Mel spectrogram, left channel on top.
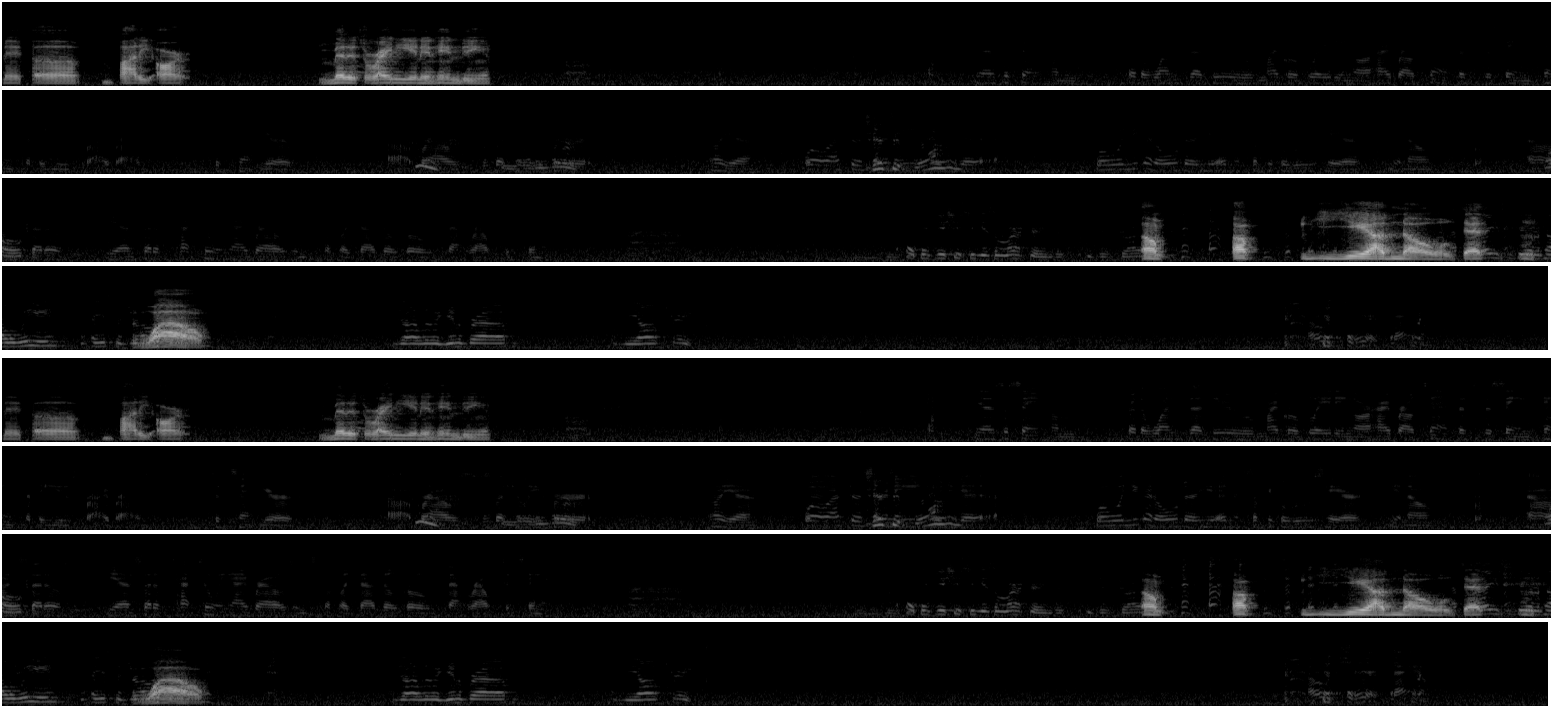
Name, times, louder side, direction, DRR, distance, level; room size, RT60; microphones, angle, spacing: voice 1, 0.0-1.9 3.2-4.9 42.4-42.6 43.3-43.5 44.0-45.8 46.2-46.3 47.9-48.5, left 4 dB, 55° left, 0.8 m, -30 dB
voice 2, 3.4-4.0 5.6-6.2 8.2-8.6 19.5-20.1 20.5-21.3 24.1-25.1 30.9-31.5 37.2-37.8 40.0-42.7 45.5-48.5 50.4-51.7 52.5-53.4 59.3-60.2 60.6-60.7, equal, 5° right, 2.9 m, -52 dB
voice 3, 9.7-10.9 11.2-17.2 17.6-18.5 19.3-21.4 21.8-21.9 22.5-23.0 23.5-25.5 26.4-29.8 30.2-30.3 30.7-31.8 32.0-36.5 39.5-40.0 42.8-43.7 44.0-44.4 46.0-46.4 48.0-48.1 49.1-49.3 59.5-60.9, right 3 dB, 50° right, 7.9 m, -60 dB
head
